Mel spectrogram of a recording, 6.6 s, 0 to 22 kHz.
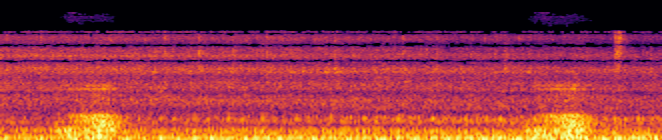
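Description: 2015 Dodge Charger R/T's 5.7-litre Hemi V8 idling, swelling briefly twice, about a second in and near the end.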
